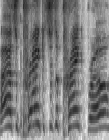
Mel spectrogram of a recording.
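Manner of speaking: very high, loud, flustered, defensive backpedaling tone. Announcing it first, the speaker does an impression of QAnon after getting caught. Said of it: "my impression of QAnon after getting caught".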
